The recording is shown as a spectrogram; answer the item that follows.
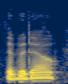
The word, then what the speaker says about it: Thibodeaux: And as I was flipping through this book, Reimagining the Ignatian Examen, by Mark Thibodeau, I think it's pronounced Thibodeau, T-H-I-B-O-D-E-A-U-X, Father Mark Thibodeau.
